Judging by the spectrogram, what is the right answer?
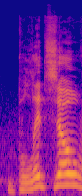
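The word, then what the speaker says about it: Blitzø: the hell is this blitzo versus Grandpa 2.3 million views from nine days ago I have no idea what I'm watching hi my name is Blitz the O is silent of course I'm sure under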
